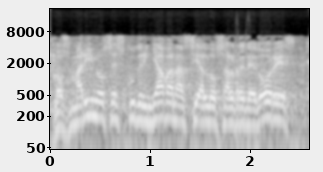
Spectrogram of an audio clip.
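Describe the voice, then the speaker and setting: A male narrator tells a radio adventure with tense, suspense-building delivery. His voice sits fairly high. The recording is roomy and dull, with loud hiss throughout. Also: brisk. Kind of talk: dramatic radio serial narration. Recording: echoey, muffled old radio with loud hiss.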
